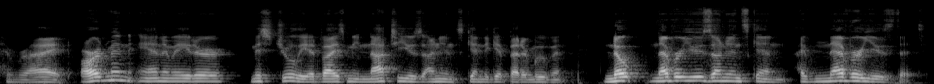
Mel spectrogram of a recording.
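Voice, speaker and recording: A man in his forties, a stop-motion animator, answering viewer questions in a relaxed, chatty way with frequent fillers and restarts. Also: mid-range voice, normal speed. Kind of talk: casual live-stream Q&A, reading viewer comments aloud.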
